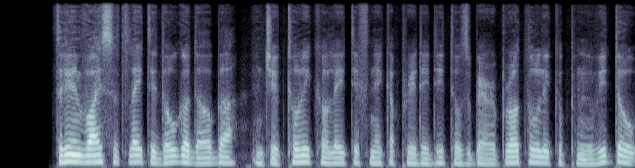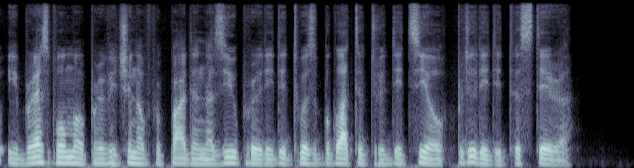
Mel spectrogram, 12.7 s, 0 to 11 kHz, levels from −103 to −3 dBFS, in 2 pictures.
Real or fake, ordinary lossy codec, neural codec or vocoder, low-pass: fake; none; codec, 16 kHz in and 24 kHz out, 0.4 kbps, LongCat-Audio-Codec, two codebook decoder; 9.9 kHz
